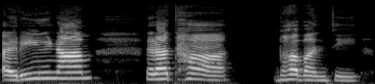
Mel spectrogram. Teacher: The reason why the visargas drop is because when a visarga is preceded by an a and followed by a soft consonant, in this case it is the bha in bhavanti, that visarga is dropped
